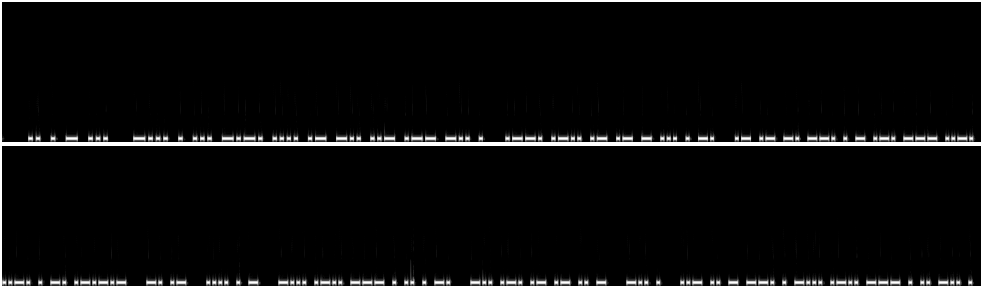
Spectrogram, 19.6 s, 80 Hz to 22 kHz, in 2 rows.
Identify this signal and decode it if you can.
Morse code, heard as a keyed tone, about 40 wpm, 700 Hz. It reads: IETS BESCHADUWDE PLAATSEN AANGETROFFEN. NA HET BLOEIEN DRAAIT DE UITGEBLOEIDE
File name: Zendamateurnieuws en een stukje geseinde morse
